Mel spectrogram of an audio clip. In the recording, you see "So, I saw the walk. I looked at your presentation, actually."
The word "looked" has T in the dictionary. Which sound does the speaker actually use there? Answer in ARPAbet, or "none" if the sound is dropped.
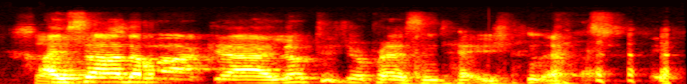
T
